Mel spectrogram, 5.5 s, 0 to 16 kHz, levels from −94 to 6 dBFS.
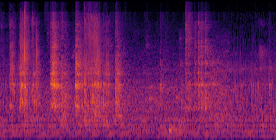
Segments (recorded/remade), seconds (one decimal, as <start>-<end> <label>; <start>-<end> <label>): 0.0-0.8 remade; 0.8-1.6 recorded; 1.6-2.2 remade; 2.2-4.6 recorded; 4.6-5.5 remade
